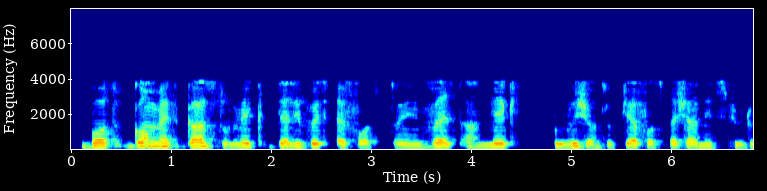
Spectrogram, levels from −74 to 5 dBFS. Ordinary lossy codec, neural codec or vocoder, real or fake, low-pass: AAC, 16 kbps; none; real; 7.2 kHz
